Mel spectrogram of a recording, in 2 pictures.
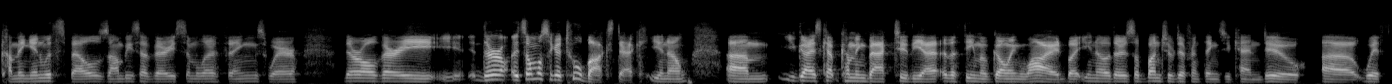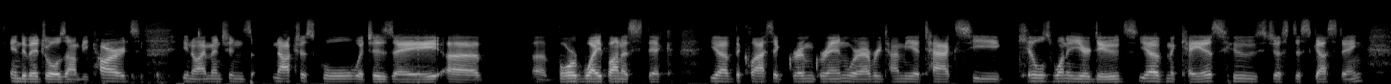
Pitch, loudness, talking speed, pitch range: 140 Hz, -25 LUFS, 200 wpm, 130-150 Hz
